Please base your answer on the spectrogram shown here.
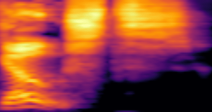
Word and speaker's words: ghosts: Why are there no fat ghosts? And you go, Jason, first off, you should learn how to pronounce the word ghost with a plural. You always add syllables to stuff.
